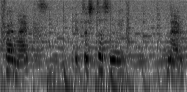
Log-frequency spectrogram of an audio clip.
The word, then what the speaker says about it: Creme Egg: Also, have you seen that cream eggs aren't pronounced cream eggs, they're pronounced creme eggs?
